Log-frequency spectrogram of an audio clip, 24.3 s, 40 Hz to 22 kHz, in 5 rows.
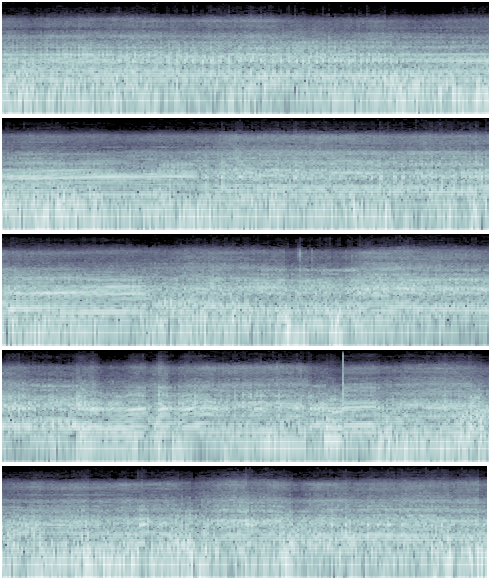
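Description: A Kawasaki KE100 two-stroke motorcycle being ridden at speed, its engine loud and close throughout with a continuous buzzing drone whose pitch rises and falls as it revs through the gears.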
